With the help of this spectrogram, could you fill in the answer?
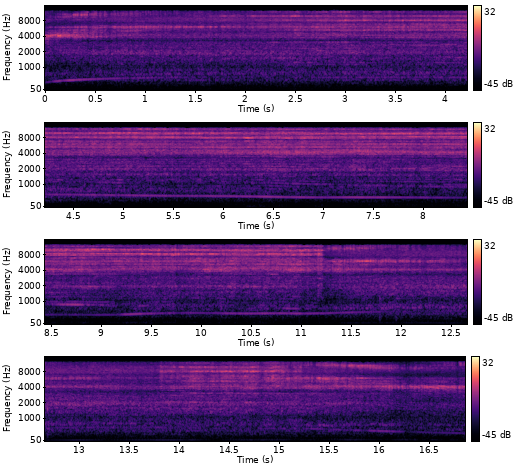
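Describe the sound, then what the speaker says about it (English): A saw whines steadily as it scores a stone veneer piece, loud and close, its pitch dipping and rising as the blade loads and frees up, with a gritty hiss throughout and no talk. "He's going to score it, and then he can break it on a solid surface"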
